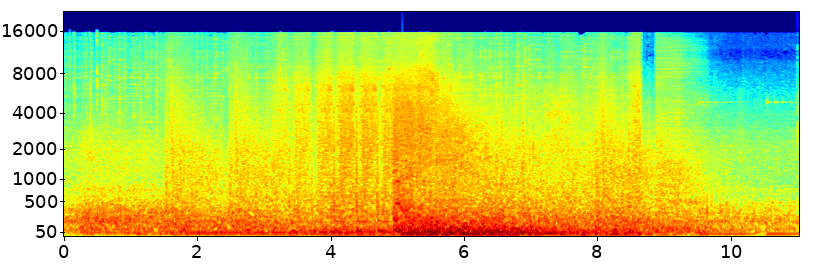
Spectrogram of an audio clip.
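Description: Video game explosions as an airstrip comes under attack, a dense continuous roar of booms and blasts that swells to a heavy rumbling peak midway, then eases slightly.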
